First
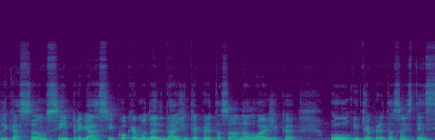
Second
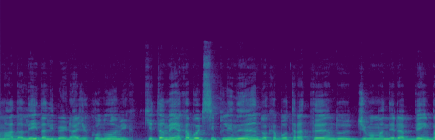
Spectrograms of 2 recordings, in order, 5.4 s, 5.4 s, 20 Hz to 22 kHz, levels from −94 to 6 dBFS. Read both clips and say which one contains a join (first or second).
second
